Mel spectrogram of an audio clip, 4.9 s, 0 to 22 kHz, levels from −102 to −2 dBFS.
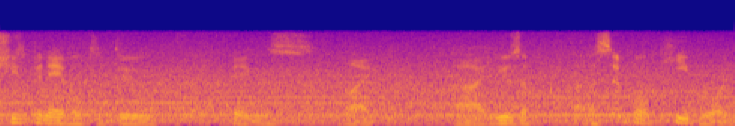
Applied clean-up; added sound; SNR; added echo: none; Truck; 1 dB; none.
